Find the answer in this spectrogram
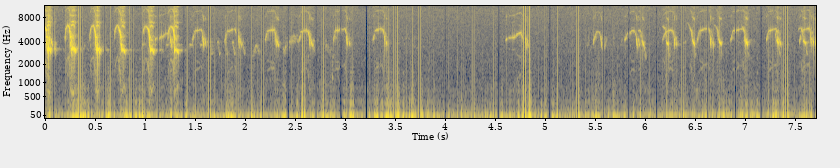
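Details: Booted eagle nest, 2023, with the female feeding her chick and other birds attacking her. Rapid high chirps at first, then spaced hooked whistles with gaps and a few loud clicks.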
